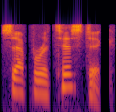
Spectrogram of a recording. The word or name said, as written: separatistic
